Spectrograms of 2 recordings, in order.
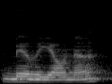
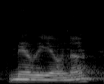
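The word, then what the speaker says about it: miliona: this is pronounced a a million is pronounced milliona milliona billion is pronounced pona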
